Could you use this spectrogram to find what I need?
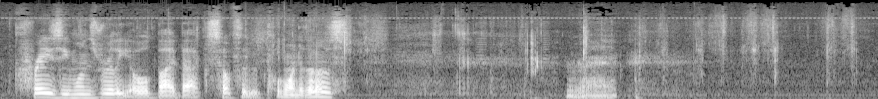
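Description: Trading cards rustle and slide against each other in a hand.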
